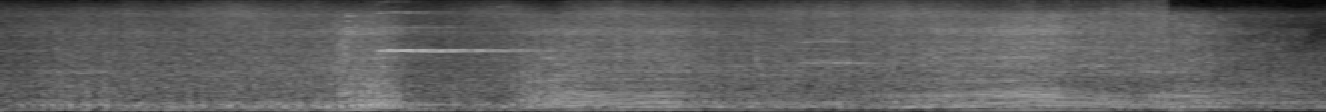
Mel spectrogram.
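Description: A van driving through an underground parking garage and pulling up, its engine and tyres running steadily. A brief high squeal comes about three seconds in.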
